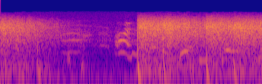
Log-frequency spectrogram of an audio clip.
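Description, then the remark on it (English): Gunfire crackles in a rapid, irregular series of sharp shots over a steady background hiss, moderately loud, with a brief lull partway through before the shooting resumes. “Open fire, Johnny.”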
